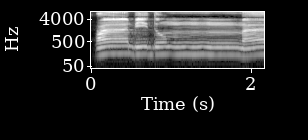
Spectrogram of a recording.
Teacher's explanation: Abidum di sini dihukumi sebagai mad tabi'i, bidum di sini dihukumi sebagai gunnah, idgham bi gunnah. Karena ada dhammah tain bertemu dengan huruf idgham bi gunnah yaitu mim, maka cara bacanya kita dengungkan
